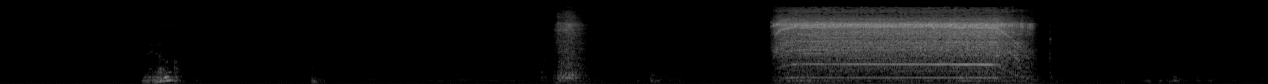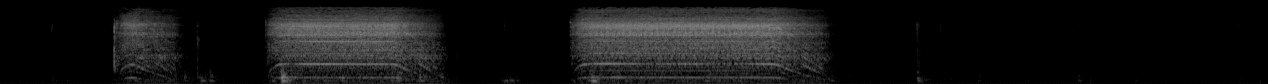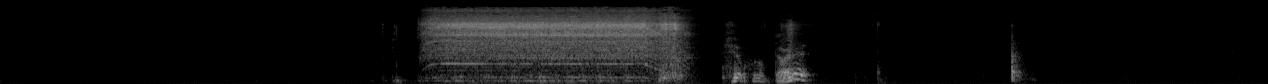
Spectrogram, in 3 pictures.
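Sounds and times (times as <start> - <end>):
electric screwdriver running: 7.7 - 10.4, 13.8 - 14.6, 15.4 - 17.2, 18.4 - 21.0, 29.6 - 32.4.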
